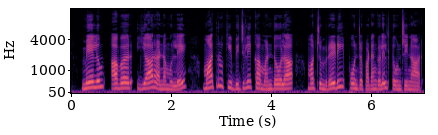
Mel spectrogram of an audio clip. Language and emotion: Tamil, neutral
